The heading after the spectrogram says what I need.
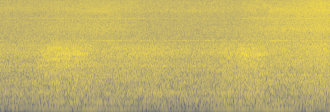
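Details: Dyson Ball Animal Multifloor vacuum on plush deep-pile carpet at an easier setting: steady even motor roar and smooth brush sweep, no labouring or chatter; brush roll turning freely, normal operation.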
